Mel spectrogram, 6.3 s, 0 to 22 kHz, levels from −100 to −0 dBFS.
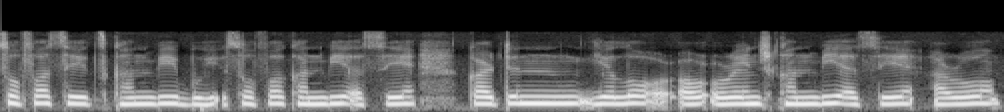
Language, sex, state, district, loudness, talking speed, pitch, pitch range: Nagamese, female, Nagaland, Kohima, -12 LUFS, 160 wpm, 215 Hz, 205-220 Hz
